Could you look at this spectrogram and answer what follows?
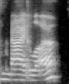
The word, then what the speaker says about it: Naila: My first name is Nyla. So it's spelled N-A-I-L-A, but you would pronounce it as N-Y-L-A.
